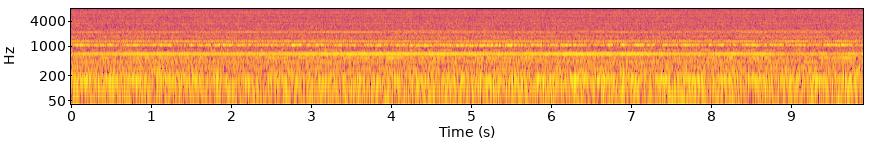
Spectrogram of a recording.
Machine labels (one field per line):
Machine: pump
